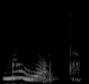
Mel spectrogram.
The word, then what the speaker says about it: Mallorca: And, you say Mallorca in Spanish or Mallorca. Mallorca, Mallorca. Both are correct.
